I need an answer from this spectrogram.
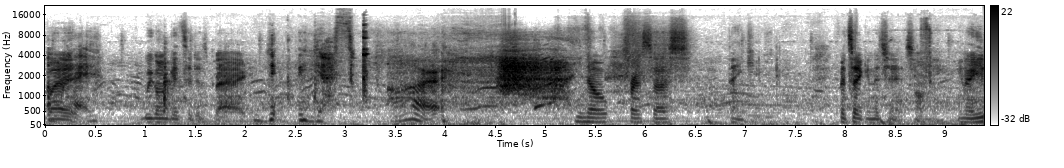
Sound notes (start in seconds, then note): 2.1 glasses clinking; 2.9 sighing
